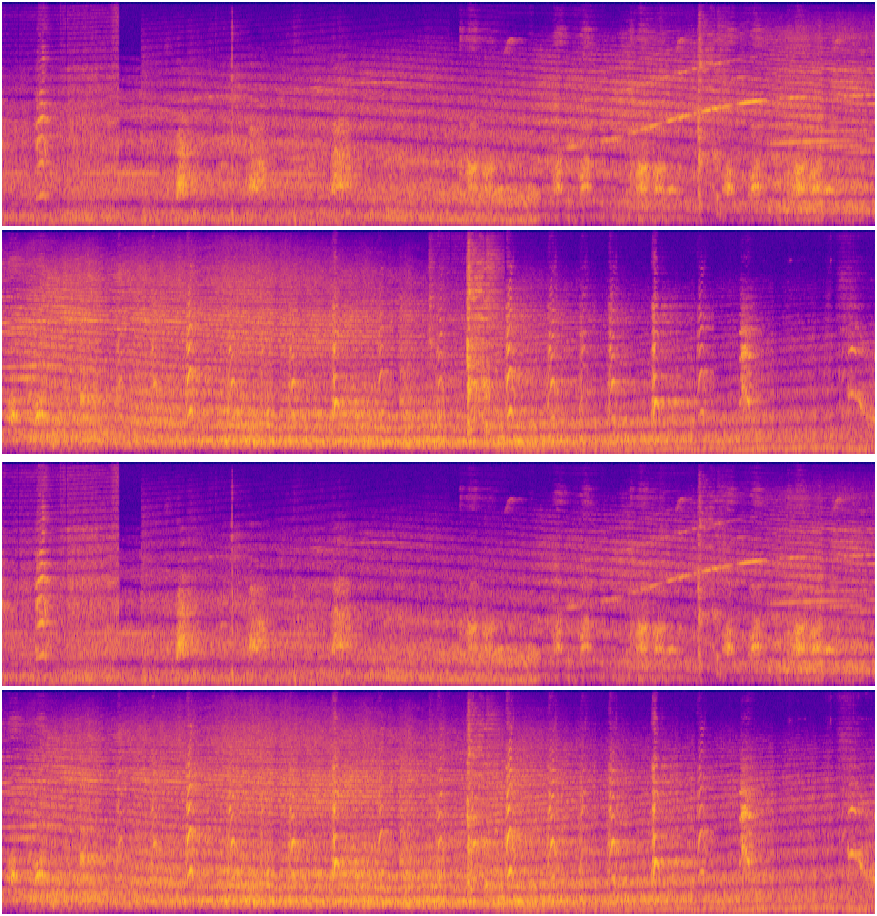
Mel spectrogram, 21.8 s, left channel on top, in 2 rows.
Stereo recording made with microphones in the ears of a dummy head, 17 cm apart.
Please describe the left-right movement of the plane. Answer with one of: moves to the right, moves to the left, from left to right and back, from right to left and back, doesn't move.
moves to the right.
